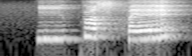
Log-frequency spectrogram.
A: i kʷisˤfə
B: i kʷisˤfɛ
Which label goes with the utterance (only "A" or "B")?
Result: B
